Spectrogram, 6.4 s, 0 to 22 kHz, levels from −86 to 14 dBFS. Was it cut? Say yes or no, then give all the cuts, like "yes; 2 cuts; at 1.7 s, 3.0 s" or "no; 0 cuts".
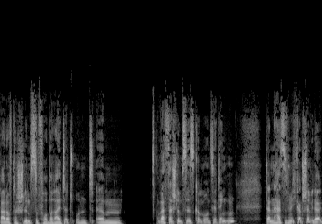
no; 0 cuts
